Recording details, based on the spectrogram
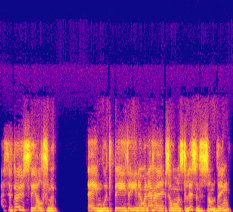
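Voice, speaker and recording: A woman's voice: fairly high pitch, fast talker. A middle-aged woman with an English accent answers interview questions conversationally, in a chatty, reflective way, often interrupting herself. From England. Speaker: author and audio drama producer being interviewed.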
